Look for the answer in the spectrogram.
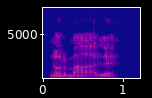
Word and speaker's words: normale: So to get normal in Italian, we will say normale. – Normale. – Good. So we have the accent on the second last syllable, no? – On the a normale.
